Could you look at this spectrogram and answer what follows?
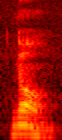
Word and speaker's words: gnome: Gnome. Yani gnome. G harfli okumuyor.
